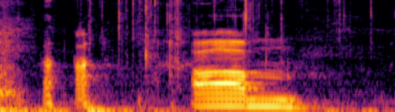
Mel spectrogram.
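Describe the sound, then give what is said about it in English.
Short bursts of crinkling plastic from a snack bag being twisted and tugged by someone trying to open it without scissors, followed by a brief strained vocal sound from the person struggling with it. “Next time we do this, we should have, like, a scissors down here or something to eat. Fucking cut these ones open that we can't get.”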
